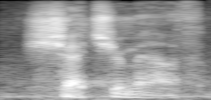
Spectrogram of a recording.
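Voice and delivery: low, soft command; quiet rebuke. Acted. Jesus rebuking wind and sea, low quiet command. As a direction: order it down with hushed authority. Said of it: "He rebuked the wind".

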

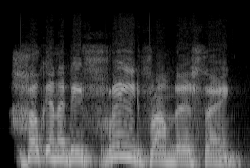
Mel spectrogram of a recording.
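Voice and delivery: high, slow, pleading question; cry for deliverance. Acted. Preacher voices a trapped man seeking a deliverer, pleading. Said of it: "It's a cry for a deliverer".

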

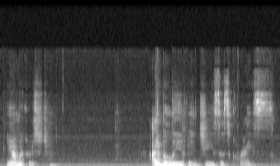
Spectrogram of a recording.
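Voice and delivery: very soft, reluctant admission; timid confession. Acted. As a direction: own up to it almost under your breath. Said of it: "Why don't we have that confidence?".

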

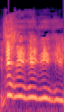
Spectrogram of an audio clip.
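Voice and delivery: high, loud mock giggle; shrill put-on "hee-hee-hee" giggle; mimicked giggling. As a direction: imitate silly schoolgirl tittering. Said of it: "they're giggling with their fucking friend".

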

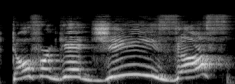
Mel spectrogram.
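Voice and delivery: high, loud and drawn-out cry; yelled reminder. Retold or imitated. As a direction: stretch Jesus out in a ringing yell. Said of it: "it took everything in me not to yell".

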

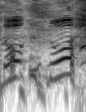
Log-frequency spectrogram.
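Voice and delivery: high, loud panicked cry; mock panic. Startled rider jumping out of the elevator, panicked yell. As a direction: yelp it as if fleeing.

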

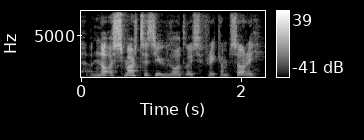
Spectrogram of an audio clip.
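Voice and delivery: high, loud frightened grovelling; fearful grovelling murmur. Acted. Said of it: "And you grovel".

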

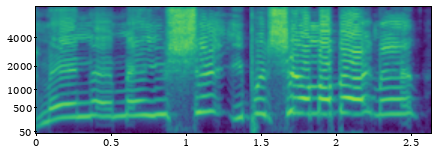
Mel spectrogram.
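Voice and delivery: very high, loud squealing outrage; high-pitched mock yell of disgust; outraged movie guy. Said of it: "And he goes".

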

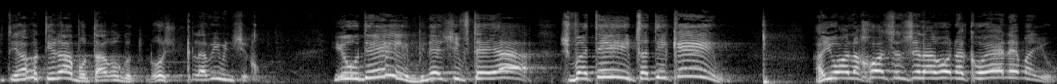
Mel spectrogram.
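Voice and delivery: high, impassioned exclaiming. Real, not acted. Rabbi exclaiming about righteous brothers, high impassioned. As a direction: cry out in amazement.

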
